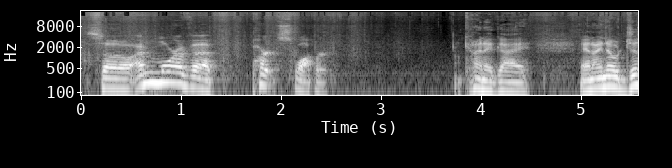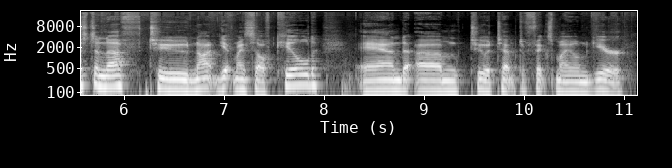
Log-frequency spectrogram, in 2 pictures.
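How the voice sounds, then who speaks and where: A man's voice: mid-range voice, measured pace. A man in his fifties chatting casually through an unboxing, in a folksy, rambling way with informal slang. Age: 50s. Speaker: radio hobbyist vlogger.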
